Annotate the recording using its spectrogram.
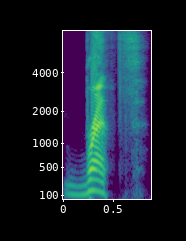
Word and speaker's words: breadth: It's market breadth. – Breadth. – Breadth. – Breadth. – Right, not breath. Not like breathing. Breadth.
